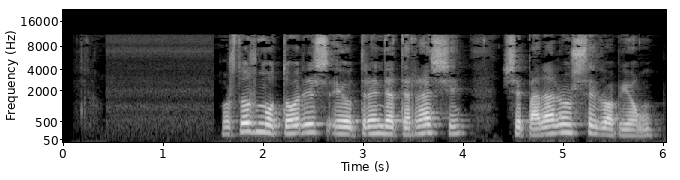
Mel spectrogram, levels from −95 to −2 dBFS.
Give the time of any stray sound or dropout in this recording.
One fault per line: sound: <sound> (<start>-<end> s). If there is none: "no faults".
no faults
